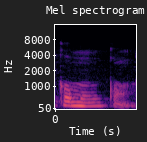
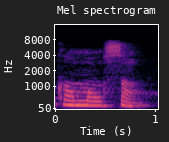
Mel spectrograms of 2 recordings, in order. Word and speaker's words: commençons: Akan tetapi kalau ini tetap ditulis dengan C yang biasa seperti radikal yang lainnya, ini maka akan dibaca menjadi komongkong. Sedangkan yang lain ini dibaca huruf C-nya itu diucapkan bunyi S. Je commence, tu commences, il commence. Nah, ini nous commençons. Kenapa diganti C-sidil? Agar bisa pengucapannya atau bunyinya menjadi S, karena C-sidil pasti dibaca S.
